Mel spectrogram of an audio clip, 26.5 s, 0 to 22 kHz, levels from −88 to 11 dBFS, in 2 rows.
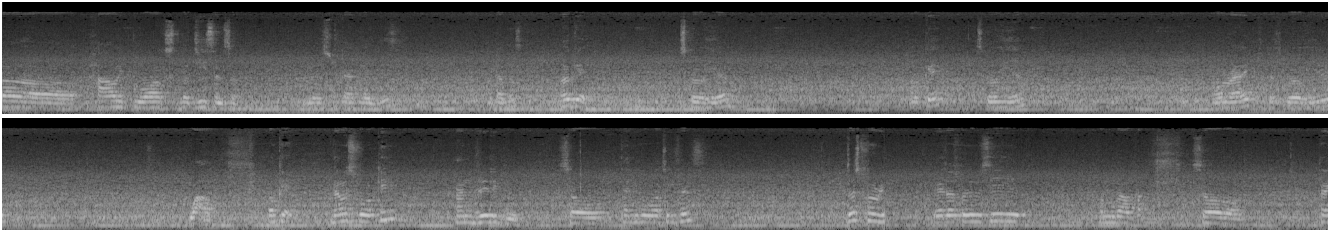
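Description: Mains buzz runs throughout. Switching spikes at twice 60 Hz leak in, spreading harmonics upward. It sounds like a steady, raspy buzz sitting roughly 25 dB below the signal.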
